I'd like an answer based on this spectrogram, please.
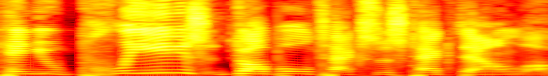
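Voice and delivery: mock mild, half-shouted outburst. Speaker telling a co-host about watching Saturday's game: retelling screaming at the TV. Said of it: "I'm screaming at the television".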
